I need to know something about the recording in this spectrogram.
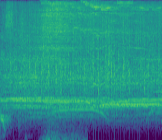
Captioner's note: applause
